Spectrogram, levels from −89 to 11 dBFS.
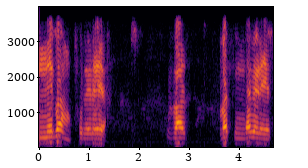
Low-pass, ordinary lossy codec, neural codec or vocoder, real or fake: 3.6 kHz; none; none; real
